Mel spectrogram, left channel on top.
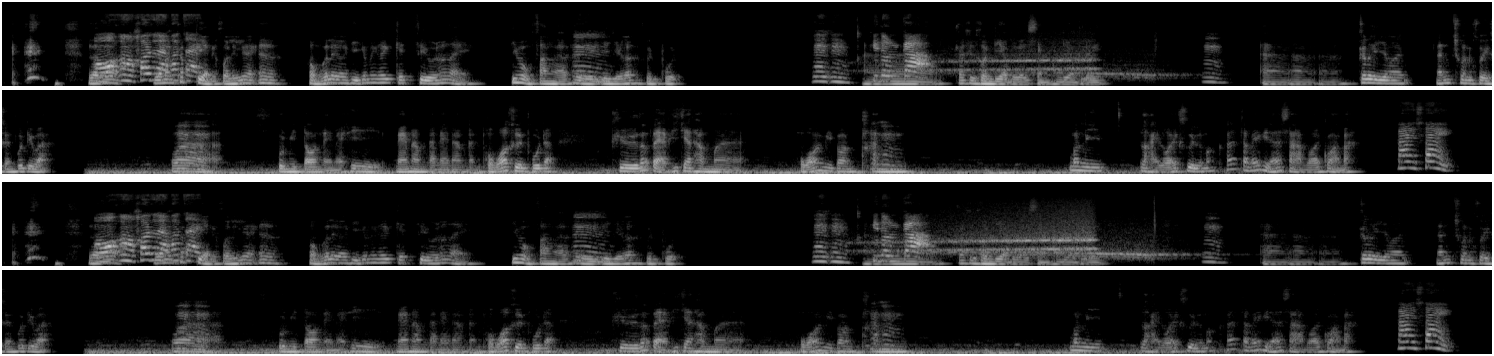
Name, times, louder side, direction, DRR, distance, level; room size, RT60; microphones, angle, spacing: voice 1, 0.2-1.2 1.5-4.8 5.1-6.8 8.6-11.1 12.6-14.1 14.3-15.4 16.6-17.1 17.7-20.6 21.0-22.4 22.9-24.1 25.6-26.0 26.3-28.5, left 4 dB, 45° left, 0.4 m, -30 dB
voice 2, 0.9-2.0 5.7-6.1 8.1-9.3 12.0-12.2 16.6-17.0 23.6-23.9 28.9-29.4, equal, 10° left, 0.7 m, -30 dB
sound 1, 8.3-12.1, right 7 dB, 65° right, 0.4 m, -38 dB
sound 2, 15.7-28.1, equal, 35° right, 0.7 m, -37 dB
2.6 x 2.0 x 2.7 m
head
